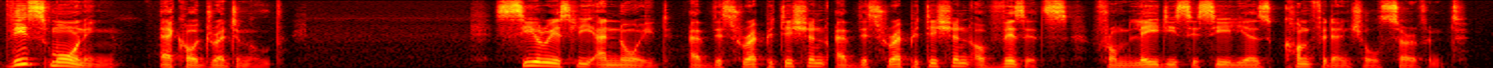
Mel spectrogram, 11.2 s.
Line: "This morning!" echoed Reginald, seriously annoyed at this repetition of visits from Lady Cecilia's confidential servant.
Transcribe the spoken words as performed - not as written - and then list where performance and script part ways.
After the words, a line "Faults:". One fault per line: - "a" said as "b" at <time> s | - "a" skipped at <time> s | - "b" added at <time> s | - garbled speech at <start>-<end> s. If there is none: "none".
"This morning!" echoed Reginald, seriously annoyed at this repetition at this repetition of visits from Lady Cecilia's confidential servant.
Faults:
- "at this repetition" added at 6.2 s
